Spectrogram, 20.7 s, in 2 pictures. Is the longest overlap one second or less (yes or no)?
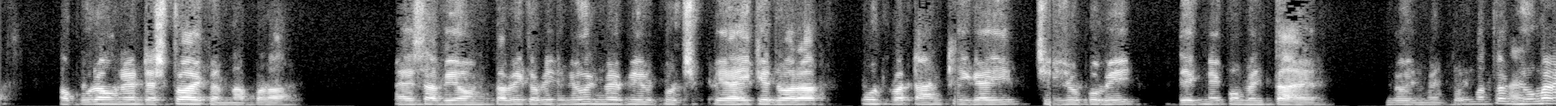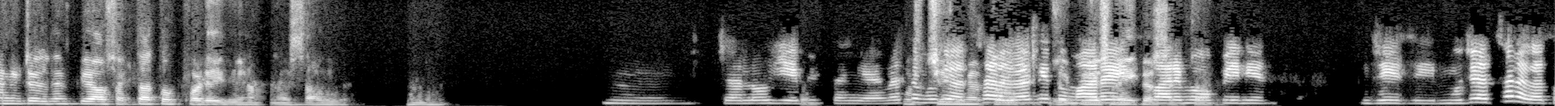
no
